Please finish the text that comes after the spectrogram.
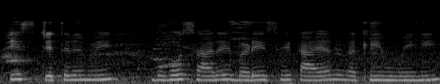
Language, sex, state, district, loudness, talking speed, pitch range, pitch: Hindi, female, Maharashtra, Sindhudurg, -35 LUFS, 135 wpm, 195-220 Hz, 205 Hz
